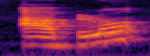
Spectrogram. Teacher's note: Don't forget that in Spanish we don't pronounce hache (h) so this is pronounced ablo not hablo.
